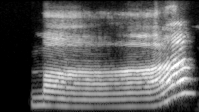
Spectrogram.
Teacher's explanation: it starts from low to high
